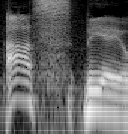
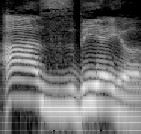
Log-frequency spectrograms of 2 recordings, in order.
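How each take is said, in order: First: The word is said with an S sound. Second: The word is said with a Z sound. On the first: The speaker calls it right. "It's Asbiehu with a sin, not a zayin" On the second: The speaker calls it wrong. "Most people say Oirech Yamim Azbiehu. If you listen here, they say Z"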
